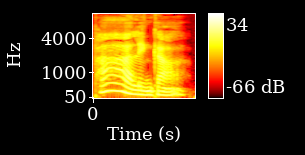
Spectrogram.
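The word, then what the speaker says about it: Pálinka: Liebe euren Podcast, es heißt Palinka. Betont wird im Ungarischen immer die erste Silbe.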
